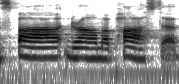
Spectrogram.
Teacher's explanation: parts of Queens and Long Island will make it the wider ah vowel sound, as in spa, drama, pasta.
